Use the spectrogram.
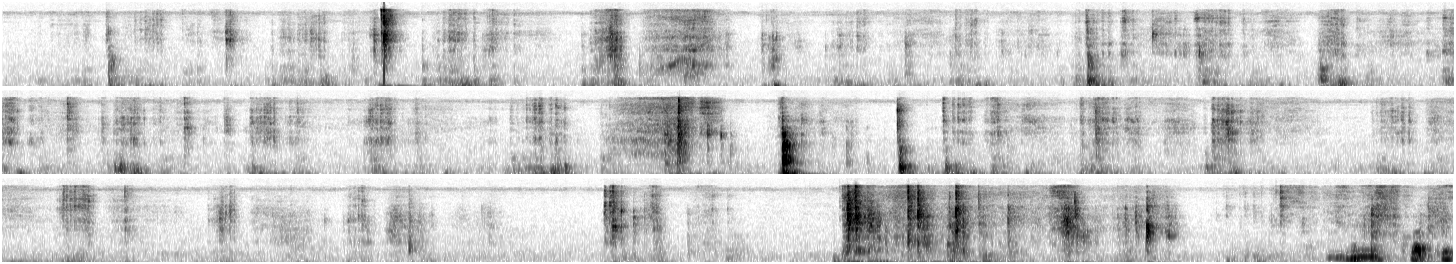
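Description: Scissors snip and rasp through paper while cutting out a drafted skirt block pattern, with irregular bursts of close cutting and rustling and quiet pauses between them.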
